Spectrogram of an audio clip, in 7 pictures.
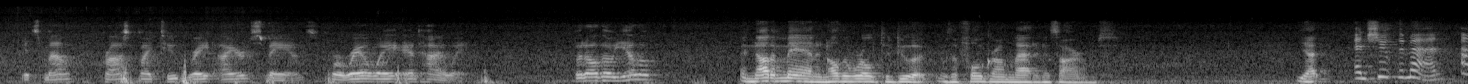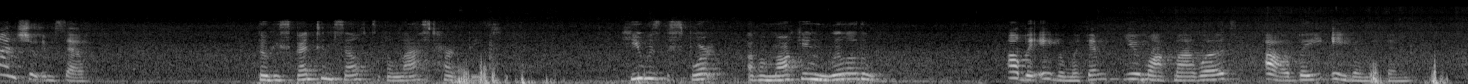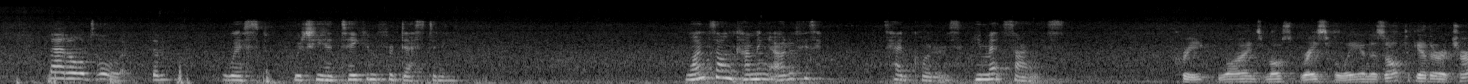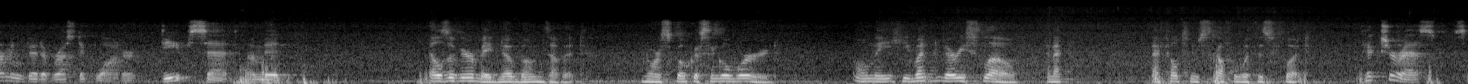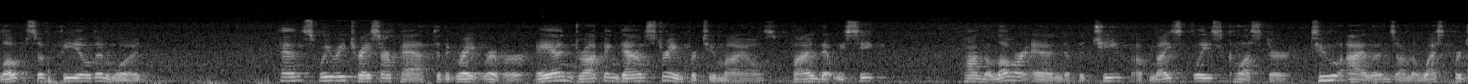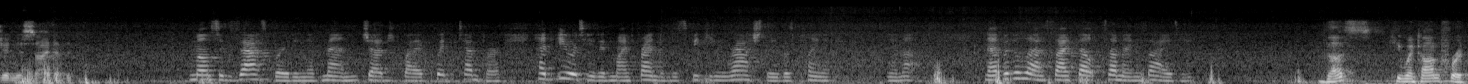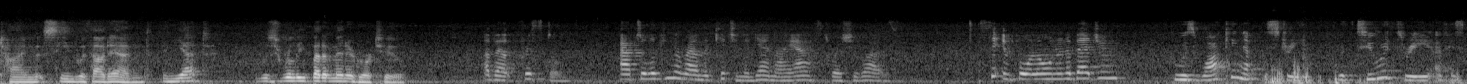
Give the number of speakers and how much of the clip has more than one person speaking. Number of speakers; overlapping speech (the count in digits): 4, no overlap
